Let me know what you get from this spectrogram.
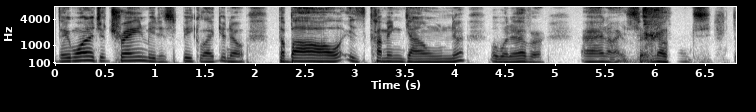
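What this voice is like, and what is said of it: New York accent. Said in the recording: “I'm a native New Yorker, as you can hear. ... my New York accent.”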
